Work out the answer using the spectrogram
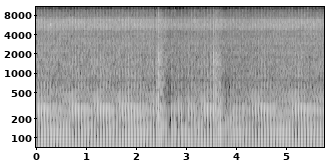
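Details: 2018 Kawasaki KLX250 single with new FMF Q4 slip-on exhaust, silencer insert fitted, mid-pipe joint resealed after it made a racket; steady idle thump about four beats a second, loud but even, no raps or puffs from the joint; sealed and healthy.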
